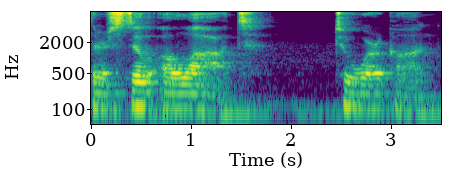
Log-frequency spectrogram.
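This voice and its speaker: A man's somewhat breathy, fairly low voice with a non-native accent, in a room with audible echo. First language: not English. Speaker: vlogger. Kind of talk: casual vlog monologue. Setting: room with bad acoustics. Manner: halting. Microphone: low-quality recording, echoey room.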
